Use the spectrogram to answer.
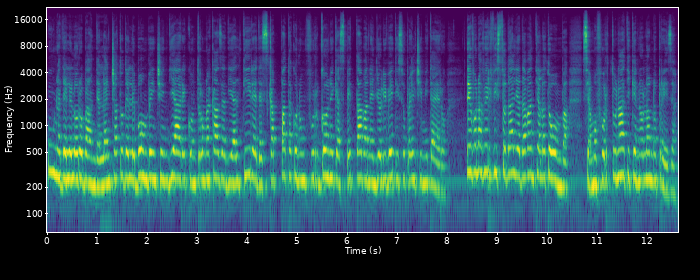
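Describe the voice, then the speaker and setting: A woman's voice: fairly high pitch, fairly even intonation, fast talker, voice pushed up, natural voice. A woman doing a roaring, furious old village patriarch. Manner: roaring, cursing outbursts.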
